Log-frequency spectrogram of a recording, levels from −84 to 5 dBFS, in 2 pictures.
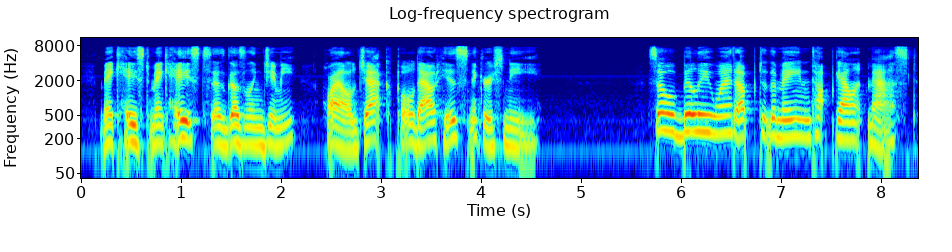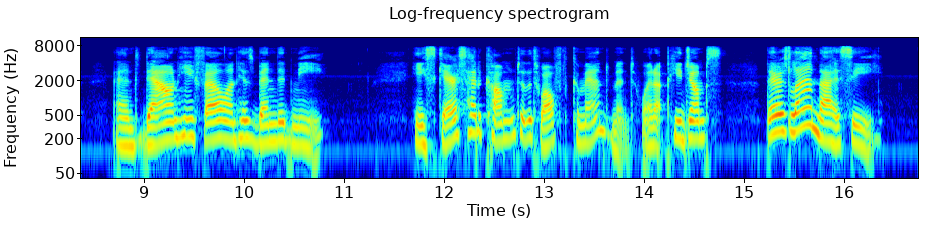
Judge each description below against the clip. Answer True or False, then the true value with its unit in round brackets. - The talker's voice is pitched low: False (190 Hz)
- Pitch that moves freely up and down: False (5.0 semitones)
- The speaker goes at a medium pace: True (165 wpm)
